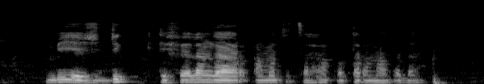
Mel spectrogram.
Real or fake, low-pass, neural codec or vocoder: real; 7.2 kHz; none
